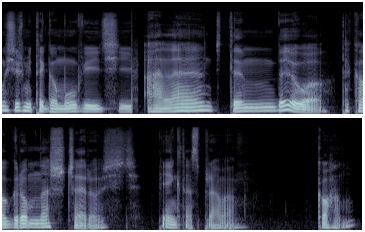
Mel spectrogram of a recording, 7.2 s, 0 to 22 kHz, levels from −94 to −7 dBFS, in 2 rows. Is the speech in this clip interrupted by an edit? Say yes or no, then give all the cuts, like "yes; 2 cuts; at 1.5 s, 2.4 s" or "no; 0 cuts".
yes; 3 cuts; at 2.1 s, 3.3 s, 5.1 s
